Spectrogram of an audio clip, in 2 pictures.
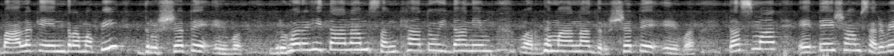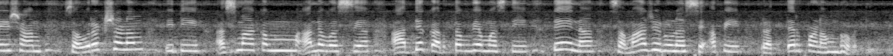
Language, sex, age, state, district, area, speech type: Sanskrit, female, 45-60, Maharashtra, Nagpur, urban, spontaneous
